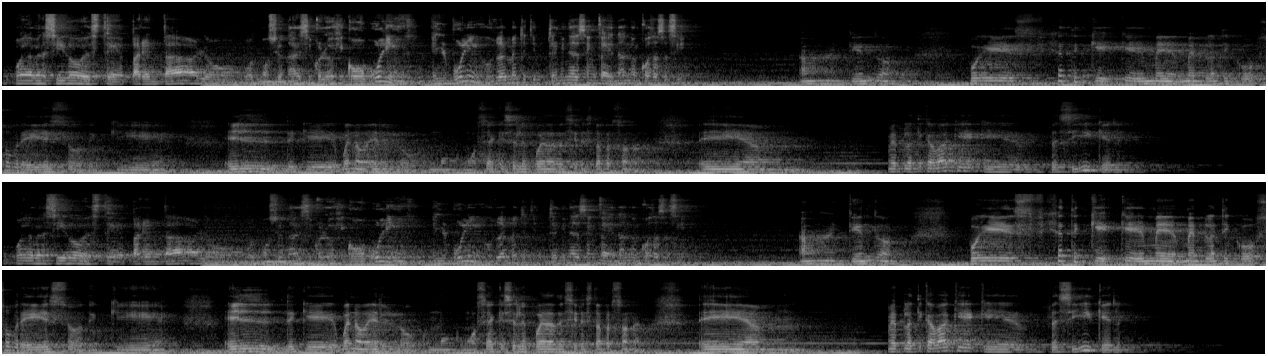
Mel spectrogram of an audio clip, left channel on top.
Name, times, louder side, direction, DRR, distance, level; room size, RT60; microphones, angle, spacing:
voice 1, 0.0-6.8, left 4 dB, 70° left, 9 dB, 0.5 m, -33 dB
sound 1, 2.0-21.2, right 1 dB, 5° right, 0.9 m, -36 dB
voice 2, 8.0-20.6 21.5-23.8, right 2 dB, 30° right, 6 dB, 0.5 m, -34 dB
13.5 x 4.9 x 4.4 m, 2.1 s
head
